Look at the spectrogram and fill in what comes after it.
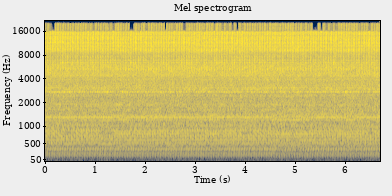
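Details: John Deere E100 lawn tractor, Briggs & Stratton single: harsh, uneven idle with a rough clattering edge after an oil-leak repair; the connecting rod broke not long after.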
